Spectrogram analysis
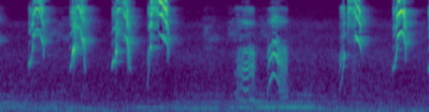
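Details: A female monkey screaming when all leave her alone. Rapid high-pitched squeals are interrupted midway by a couple of lower, wavering, rising cries, then the shrill bursts resume. A low hum runs underneath.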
